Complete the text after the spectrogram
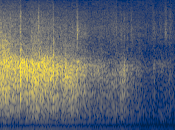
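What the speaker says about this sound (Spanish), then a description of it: "Démosle una ofrenda de aplausos al Señor" A church congregation gives a round of applause during a Spanish-language service, a bright steady wash of clapping that fades toward the end.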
